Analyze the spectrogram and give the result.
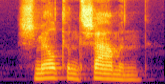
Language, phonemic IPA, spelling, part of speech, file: Dutch, /ˈsmɛltə(n) ˈsamə(n)/, smelten samen, verb, Nl-smelten samen.ogg
- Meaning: inflection of samensmelten: 1. plural present indicative 2. plural present subjunctive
